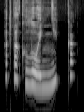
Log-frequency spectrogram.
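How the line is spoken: Girlish giggle. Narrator (Russian): ответила Одри и по-девичьи хихикнула

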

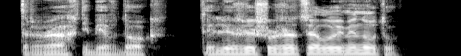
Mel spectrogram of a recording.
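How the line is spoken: Indignant growl, pet. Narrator (Russian): Возмущенно прорычал питомец

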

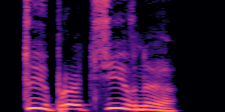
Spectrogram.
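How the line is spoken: Shouting in face. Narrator (Russian): крикнула Люси прямо ей в лицо

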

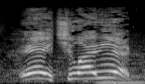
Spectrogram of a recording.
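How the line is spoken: Drunken shouting. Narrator (Russian): пьяно закричала Виолетта по прозвищу Пуля

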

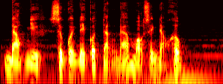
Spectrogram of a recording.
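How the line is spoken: Quiet question. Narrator (Vietnamese): Tôi nhỏ giọng hỏi

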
